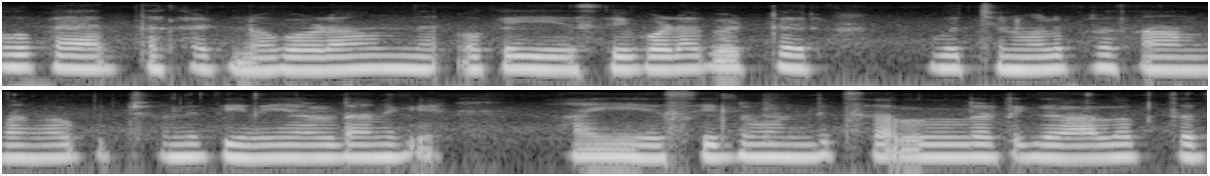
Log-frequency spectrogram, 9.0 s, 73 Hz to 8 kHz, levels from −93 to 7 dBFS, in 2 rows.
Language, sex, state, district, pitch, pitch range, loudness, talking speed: Telugu, female, Andhra Pradesh, Chittoor, 190 Hz, 185-195 Hz, -17 LUFS, 155 wpm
